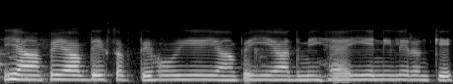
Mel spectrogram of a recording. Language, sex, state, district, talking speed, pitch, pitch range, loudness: Hindi, female, Haryana, Jhajjar, 210 wpm, 210 Hz, 200-215 Hz, -17 LUFS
